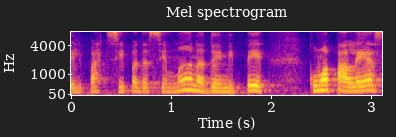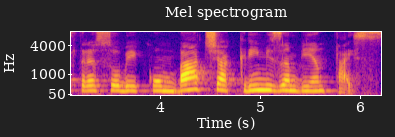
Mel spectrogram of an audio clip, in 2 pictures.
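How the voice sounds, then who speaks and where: A woman with a Portuguese accent speaks at a fairly slow pace in a fairly high voice. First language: Portuguese (speaking French). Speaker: interviewer. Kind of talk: presenting; interview.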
